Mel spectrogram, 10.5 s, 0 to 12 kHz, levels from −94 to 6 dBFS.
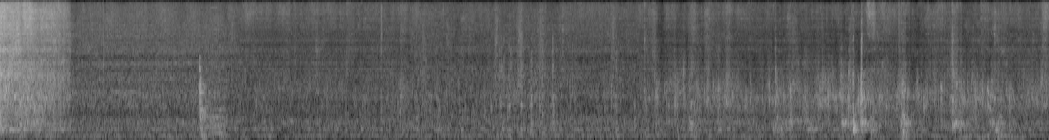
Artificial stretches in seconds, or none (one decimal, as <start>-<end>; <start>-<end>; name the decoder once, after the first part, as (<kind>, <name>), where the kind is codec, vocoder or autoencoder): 0.0-0.7 (codec, HILCodec); 2.4-4.1; 6.4-10.5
